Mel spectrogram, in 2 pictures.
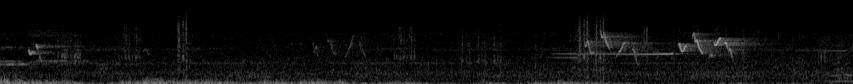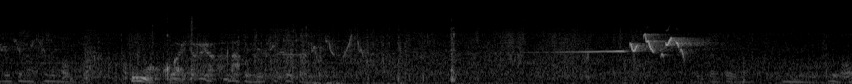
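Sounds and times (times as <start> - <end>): bird chirps and calls: 0.0 - 0.8, 5.6 - 7.6, 14.2 - 15.7
low outdoor rumble: 0.0 - 14.2.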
